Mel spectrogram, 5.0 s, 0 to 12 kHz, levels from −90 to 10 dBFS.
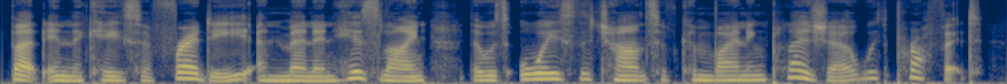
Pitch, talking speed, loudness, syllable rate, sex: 185 Hz, 250 wpm, -19 LUFS, 6.6 syllables/s, female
